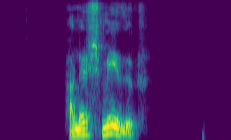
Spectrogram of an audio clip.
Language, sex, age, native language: Icelandic, male, 40-49, Icelandic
